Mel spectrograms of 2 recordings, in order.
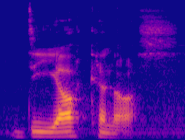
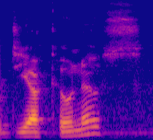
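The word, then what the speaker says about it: διάκονος: GU nei next diakonos D arcanas notice that this is not diagnosed or d'arco knows that the Omicron makes the short o sound next is a loss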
